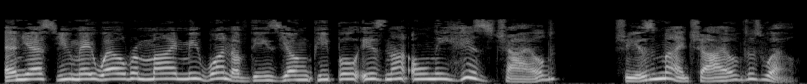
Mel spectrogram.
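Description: Fervent male preacher, slow rolling cadence, read by a woman narrator, dry studio audio. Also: fairly high pitch, darkish tone, dry recording. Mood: preaching. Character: male pastor preaching a televised wedding sermon. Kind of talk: audiobook character reading.

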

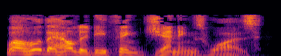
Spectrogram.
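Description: A man voicing a gruff, blunt middle-aged father at dinner. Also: medium pitch, big pitch swings, a little fast, no room sound, pitched above the performer's own voice.

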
